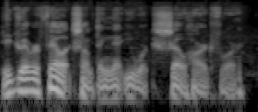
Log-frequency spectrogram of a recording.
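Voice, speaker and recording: Suave male villain, played by a man for audio roleplay: bottomless pitch, thick vocal fry, measured lecturer's delivery with dry wit. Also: big pitch swings, dark tone, exaggerated voice. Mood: sly, instructive. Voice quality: very deep, gravelly. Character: suave male villain giving a dating seminar to fellow villains. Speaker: seminar speaker and relationship expert. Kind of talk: scripted ASMR roleplay monologue, seminar lecture.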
